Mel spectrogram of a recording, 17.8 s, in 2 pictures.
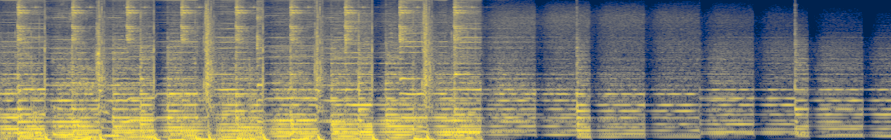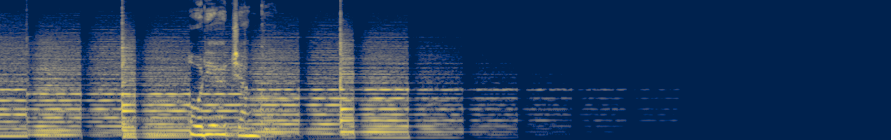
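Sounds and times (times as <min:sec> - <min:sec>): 
tropical house music: 0:00.0 - 0:13.5.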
